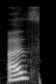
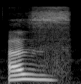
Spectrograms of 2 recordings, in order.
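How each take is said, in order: First: The consonant is soft, tongue at tooth tips. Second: The consonant is a forceful, hissing buzz. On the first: The speaker calls it right. "इसे हम अज पढ़ेंगे" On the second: The speaker calls it wrong. "अज ये वाली साउंड से नहीं पढ़ेंगे"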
